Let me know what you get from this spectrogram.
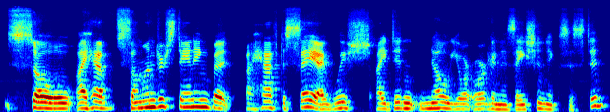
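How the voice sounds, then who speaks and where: A woman's voice: lowish voice, darkish tone. An older woman, a playwright, talking casually in a discussion, plainspoken and appreciative. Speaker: playwright, retired English teacher.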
